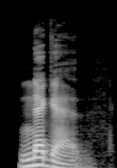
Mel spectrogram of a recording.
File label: "neged", Hebrew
